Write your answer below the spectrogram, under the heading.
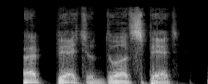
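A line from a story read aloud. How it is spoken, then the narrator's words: Irritated. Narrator (Russian): раздраженно откликнулся отец Пафнутий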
